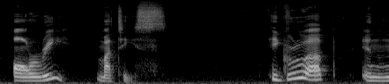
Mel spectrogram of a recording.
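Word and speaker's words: Henri: many unique contributions to the world of art henry matisse was a french artist it's actually pronounced ori matisse he grew up in the northern part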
